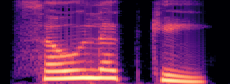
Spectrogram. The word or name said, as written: ಸೌಲಕ್ಕಿ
